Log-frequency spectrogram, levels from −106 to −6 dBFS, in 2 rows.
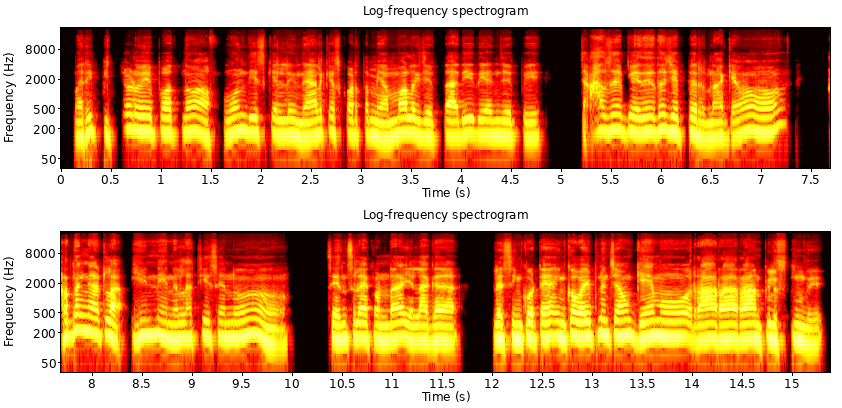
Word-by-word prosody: "మరి 140 +4 -3
పిచ్చోడివయిపోతన్నావు. 170 +1 -3
ఆ - - -1
ఫోను 170 +5 -4
దీసుకెళ్ళి 160 -2 -4
నేలకేసి 160 +4 -2
కొడతా, 150 0 -4
మీయమ్మోళ్ళకి 150 +4 +1
జెప్తా" 140 +2 -4
అది, 150 +3 -4
ఇది 155 -1 -5
అని 150 0 -4
జెప్పి, 135 -1 -7 0.5
చాలాసేపు 185 0 -2
ఏదేదో 175 +3 -1
జెప్పారు. 160 -4 -2
నాకేమో 140 +6 -3 0.8
అర్థంగాటల్లా. 190 -3 +3 0.2
ఏంటి 180 +2 -1
నేనిలా 155 -1 -1
చేశానూ 165 -1 -3 0.9
సెన్స్ 150 +1 0
లేకుండా 150 -1 +2 0.2
ఇలాగ, 140 -1 +1 0.6
ప్లస్ 150 -2 +2
ఇంకోటే 160 +1 +3
ఇంకో 160 +3 +4
వైపు 165 -1 +3
నుంచేమో 180 0 +2
గేమూ 175 +1 +2 0.3
రా, 145 +1 +6
రా, 150 - +6
రా 155 - +8
అని 150 - -1
పిలుస్తుంది. 140 -3 -1
160 Hz, 135 wpm, -23 LUFS, 145-170 Hz, 0.9 s, రా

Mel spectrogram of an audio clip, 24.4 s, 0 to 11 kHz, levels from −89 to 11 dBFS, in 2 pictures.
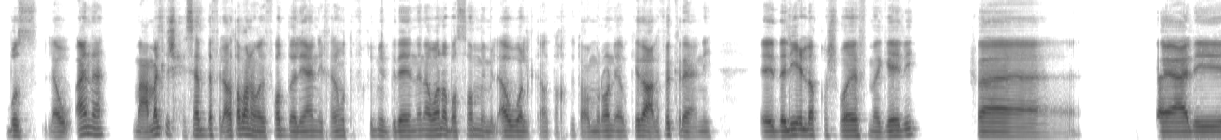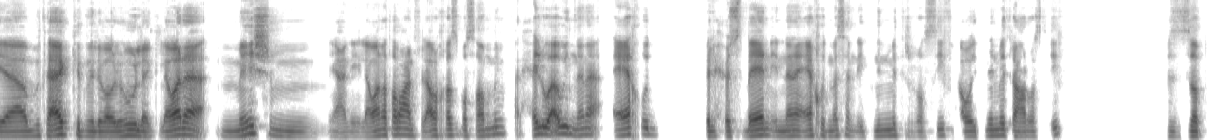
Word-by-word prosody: بُص 120 -1 -5
لو 110 +1 -3
أنا 145 -3 +2 0.3
ما 105 -3 -1
عملتش 145 +7 +1
حساب 130 +3 -2
ده 135 - -2
في 135 - -22
الأول 125 - +1
طبعًا 140 0 +3
هو 115 - +2
يُفضّل 110 0 -3
يعني 115 0 0
خلّينا 110 +2 -6
متفقين 125 +1 -13
من 125 - -5
البداية 115 +2 0
إن 120 - -7
أنا 125 0 -2
وأنا 135 +2 +3
باصمم 120 0 -5
الأول 115 +1 0
كتخطيط 110 +3 -16
عمراني 115 +2 -4
أو 110 - -7
كده، 120 +2 +1
على 105 - +2
فكرة 140 -2 -3
يعني 110 0 -8 0.5
آآ 115 0 +3
ده 115 - +3
ليه 135 +4 +4
علاقة 135 -1 +1
شوية 125 -1 +2
في 125 -1 -13
مجالي 120 +6 -1 0.6
ف - - -3 1.8
فيعني 110 0 +5 0.2
متأكد 125 +3 +4
من 115 - -6
اللي 115 0 -1
باقوله 115 +4 +2
لك، 110 -3 -2
لو 115 +1 +6
أنا 140 0 +5
مش 130 +9 -1
م 110 -6 -9
يعني 105 +1 -10
لو 105 0 -1
أنا 135 +3 +2
طبعًا 145 0 +1
في 130 - -17
الأول - - +1
خالص 135 +1 -4
باصمم 130 +4 -6
فالحلو 155 +2 +1
أوي 170 - +4
إن 145 -4 -7
أنا 145 +2 -3
آخُد 150 +2 0 0.5
في - - -2
الحُسبان 120 +3 +1
إن 115 0 -5
أنا 125 0 +1
آخُد 130 -1 -5
مثلًا 125 -1 -10
2 120 +3 -9
متر 130 -4 -11
رصيف 115 +5 -13
أو 115 - 0
2 125 +3 -7
متر 135 -1 -3
على 110 - 0
الرّصيف. 115 0 -12 1.1
بالضبط 115 +1 -4
120 Hz, 185 wpm, -25 LUFS, 110-130 Hz, 1.8 s, لو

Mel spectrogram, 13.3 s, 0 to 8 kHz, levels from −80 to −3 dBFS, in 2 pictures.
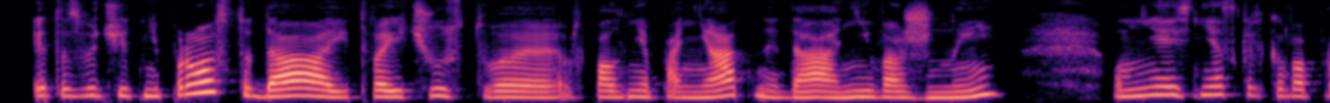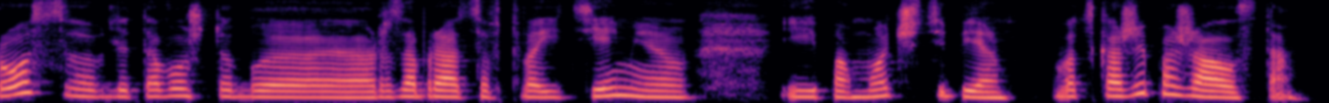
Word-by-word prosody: это 220 -2 -3
звучит 210 0 -5
непросто, 270 +8 +4
да, 200 +1 +8
и 175 - -1
твои 180 +1 +1
чувства, 175 -4 -1
э, - - -11
вполне 180 0 -2
понятны, 175 +4 +1
да, 170 +1 +4
они 175 +2 +1
важны. 170 - 0 0.5
У 190 - -4
меня 230 +5 +1
есть 225 -2 -3
несколько 235 -4 -5
вопросов 210 0 -1
для 185 0 -6
того, 190 +2 -3
чтобы 175 -4 -1
разобраться 185 0 0
в - - -17
твоей 170 -1 -4
теме 180 -1 -2 0.4
и 180 0 -4
помочь 180 +3 -2
тебе. 175 -5 -1 0.2
Вот 195 0 -5
скажи, 205 +9 0
пожалуйста, 180 - +1
190 Hz, 140 wpm, -22 LUFS, 175-210 Hz, 0.5 s, да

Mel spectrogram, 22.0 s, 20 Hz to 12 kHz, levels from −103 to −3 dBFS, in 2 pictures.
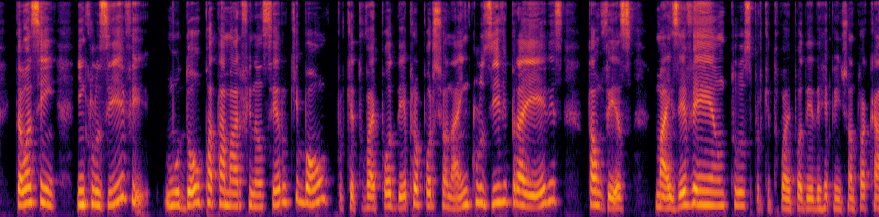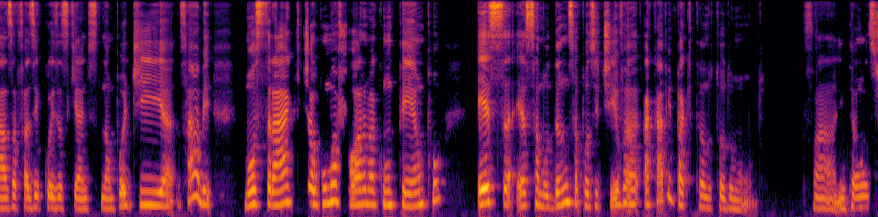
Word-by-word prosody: Então, 215 0 +2
assim, 245 -4 +6 0.3
inclusive 240 - +2 0.2
mudou 210 +2 +2
o 250 - -5
patamar 220 -5 -2
financeiro, 205 +5 -2
que 255 +4 -9
bom, 250 +4 0
porque 165 +2 -8
tu 165 - -22
vai 170 -1 -1
poder 190 -3 -3
proporcionar 200 -7 -2
inclusive 240 +3 0
pra 225 -4 +1
eles 230 +9 0 0.3
talvez 190 -6 +1 0.3
mais 170 -2 +4
eventos, 205 -1 +1
porque - - -18
tu - - -25
vai 155 -2 -2
poder 155 0 -4
de 155 - -6
repente 155 -3 -9
na 160 - -5
tua 175 +2 -7
casa 165 0 -1
fazer 175 +2 -3
coisas 165 -2 -3
que 170 - -6
antes 155 0 -4
não 155 -1 -7
podia, 210 +3 -2
sabe. 280 -1 -4 0.4
Mostrar 220 +2 +4
que - - -19
de - - -3
alguma 235 +4 +1
forma 220 0 -2
com 215 -1 -5
o 215 - -6
tempo, 215 +7 -4 0.4
esse 240 +1 +10
essa 200 +3 +5
mudança 205 +7 0
positiva 120 - -4
acaba 225 +9 -4
impactando 195 - -7
todo 160 -1 -9
mundo, 230 +11 -13 0.6
sa 160 -2 -10
então 170 +2 -6
210 Hz, 145 wpm, -26 LUFS, 175-230 Hz, 0.6 s, esse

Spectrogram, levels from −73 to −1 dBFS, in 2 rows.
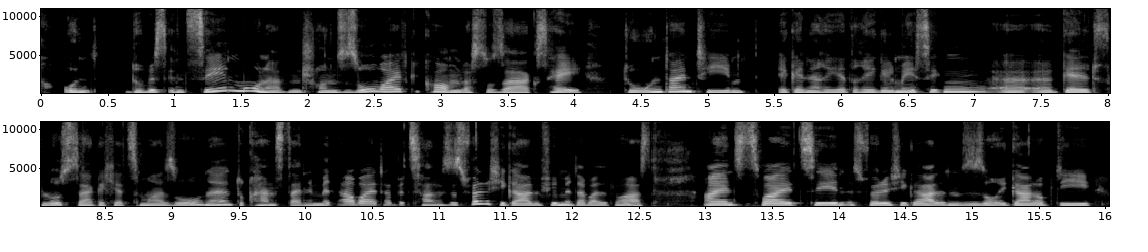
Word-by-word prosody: Und 195 -1 0 0.2
du 195 +1 -2
bist 225 +2 +1
in 170 -3 -3
10 285 - +2
Monaten 175 - +1
schon 170 0 -1
so 210 - +1
weit 295 +1 +1
gekommen, 265 -9 0
dass 165 -4 -3
du 180 - -5
sagst: 165 0 -1
„Hey, 170 -8 +1 0.3
du 180 - -2
und 230 +7 +3
dein 280 0 +5
Team, 185 -5 0 0.2
ihr 180 0 -3
generiert 170 0 0
regelmäßigen, 215 +8 +1
äh, 210 -1 -2
äh, - - -5
Geldfluss“, 190 +5 +1
sage 170 -1 -1
ich - - -11
jetzt 165 -2 -4
mal 165 0 0
so, 160 +10 -1
ne, 230 +6 +1
du 205 - -7
kannst 175 +3 -2
deine 165 -2 -3
Mitarbeiter 240 +7 -2
bezahlen. 195 -7 -3
Es 195 - -6
ist 245 -1 0
völlig 350 -7 0
egal, 210 0 +1
wie - - -4
viele 225 -1 +2
Mitarbeiter 190 -5 -1
du 200 +5 -8
hast. 195 -8 -2 0.3
1, 230 0 +2
2, 230 0 +4
10, 235 +1 +4
ist 200 - -7
völlig 225 -1 +3
egal. 220 -6 +2
Es 190 +1 -2
ist 205 0 -2
auch 195 -3 +1
egal, 210 0 +2
ob 200 -3 -3
die 195 -1 +1
200 Hz, 210 wpm, -24 LUFS, 175-230 Hz, 0.3 s, dein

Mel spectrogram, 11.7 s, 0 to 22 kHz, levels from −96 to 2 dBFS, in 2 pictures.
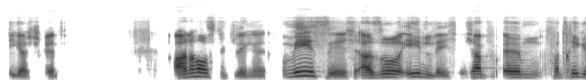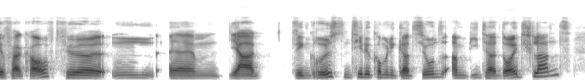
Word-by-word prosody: wichtiger 485 -1 -2
Schritt. - - -5 1.1
An - - +9
Haustüren 180 -9 +3
klingeln 100 -4 -8 0.2
Mäßig, 170 - +5
also 145 +4 +5
ähnlich. 125 - -1
Ich - - -9
hab, 150 - +3
ähm, 145 -2 +2
Verträge 145 +1 -3
verkauft 165 +10 -2
für 125 -3 -2
'n, 125 0 -14 0.2
ähm 115 -2 -7
ja, 105 -1 +1 0.4
den 120 -1 -7
größten 135 +3 -6
Telekommunikationsanbieter 135 -2 -6
Deutschlands, 185 - -3
130 Hz, 110 wpm, -24 LUFS, 115-155 Hz, 1.1 s, An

